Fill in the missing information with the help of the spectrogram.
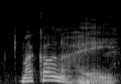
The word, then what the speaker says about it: McConaughey: Matthew McConaughey.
